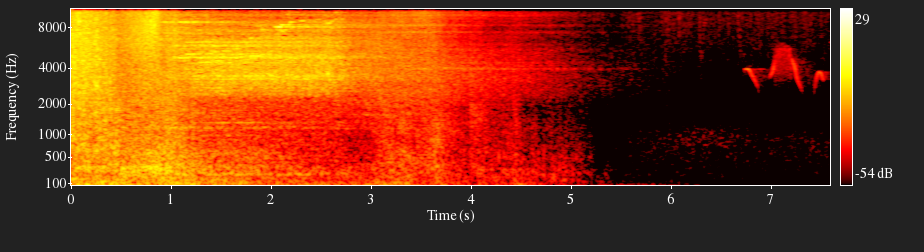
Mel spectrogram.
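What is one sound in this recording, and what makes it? A triumphant fanfare swells and then fades away to silence.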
